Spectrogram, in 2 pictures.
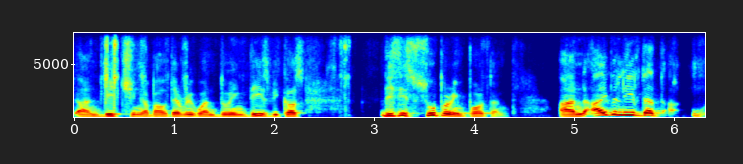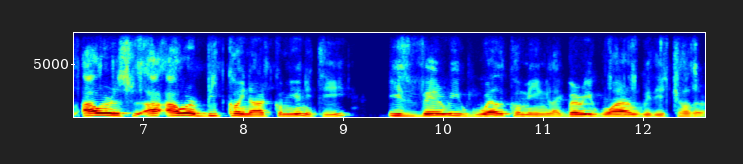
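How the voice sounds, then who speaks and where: A man's fairly high voice with a dark, mellow tone, lively intonation, a moderate pace and a Mexican accent. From Mexico. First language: Spanish. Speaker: Bitcoin artist. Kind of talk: podcast interview. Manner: halting, many repetitions.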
